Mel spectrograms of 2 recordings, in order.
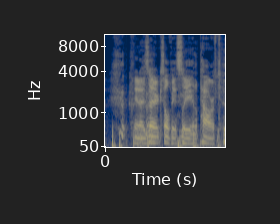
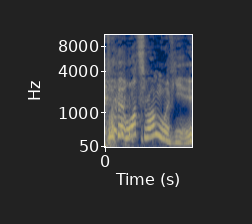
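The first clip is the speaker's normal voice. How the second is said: slow, laughing, higher mock outrage; 9 semitones higher, much slower than usual. Friend voicing Zarek scolding, slow laughing outrage. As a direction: stretch it out through laughter. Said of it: "You think they need help?".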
